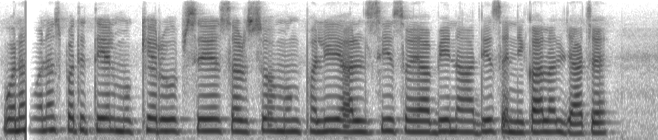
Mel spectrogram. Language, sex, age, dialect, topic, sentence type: Magahi, male, 18-24, Northeastern/Surjapuri, agriculture, statement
